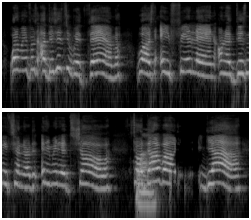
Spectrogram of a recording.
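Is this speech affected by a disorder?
Yes: cerebral palsy; voice affected.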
